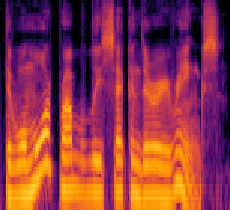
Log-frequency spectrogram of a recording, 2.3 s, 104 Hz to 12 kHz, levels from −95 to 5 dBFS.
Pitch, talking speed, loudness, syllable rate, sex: 165 Hz, 155 wpm, -15 LUFS, 5.6 syllables/s, male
